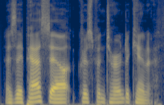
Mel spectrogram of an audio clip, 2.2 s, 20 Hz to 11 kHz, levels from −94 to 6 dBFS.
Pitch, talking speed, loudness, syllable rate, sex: 115 Hz, 220 wpm, -19 LUFS, 6.2 syllables/s, male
